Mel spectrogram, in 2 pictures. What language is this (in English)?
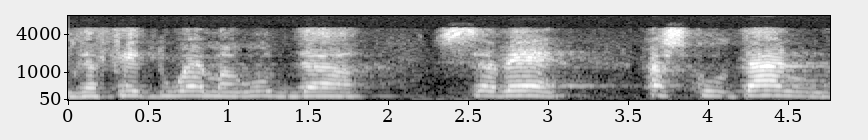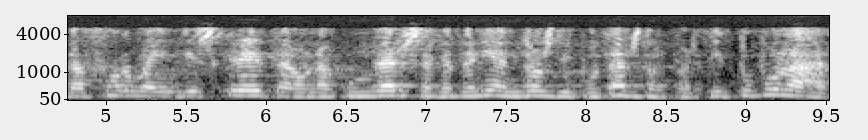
Catalan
